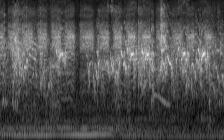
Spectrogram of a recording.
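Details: Pet budgerigars chirping during a meal; busy high-pitched twittering with short whistled notes and one downward slurred whistle, a low droning hum audible beneath.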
